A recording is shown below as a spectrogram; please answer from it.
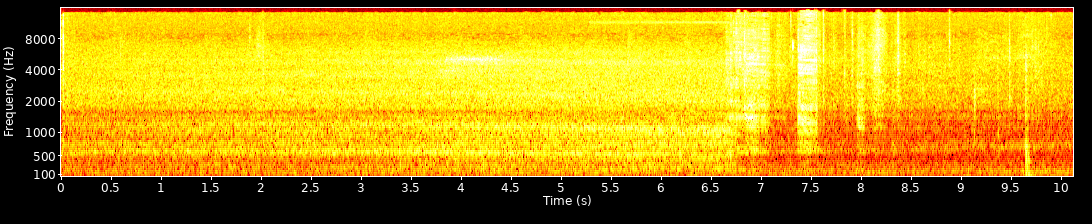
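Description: Steady noise of a vehicle going past outside, slowly growing louder, then cutting off suddenly about seven seconds in. After that come a few light plastic clicks and knocks as the radio head unit is handled, with one sharper click near the end.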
